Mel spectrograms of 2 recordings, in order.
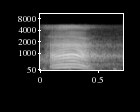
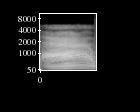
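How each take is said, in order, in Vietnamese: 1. Âm tiết này được đọc với thanh ngang. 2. Âm tiết này được đọc với thanh nặng. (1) "Ví dụ như mình niệm Nam Mô A" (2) "chứ không phải ạ"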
